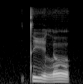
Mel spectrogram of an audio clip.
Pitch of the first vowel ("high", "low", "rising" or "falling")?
falling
